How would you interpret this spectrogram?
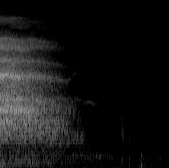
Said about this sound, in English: So deep, full breath in through the nose. Open the mouth, exhale it out.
